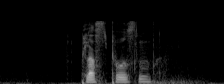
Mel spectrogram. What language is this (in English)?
Norwegian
